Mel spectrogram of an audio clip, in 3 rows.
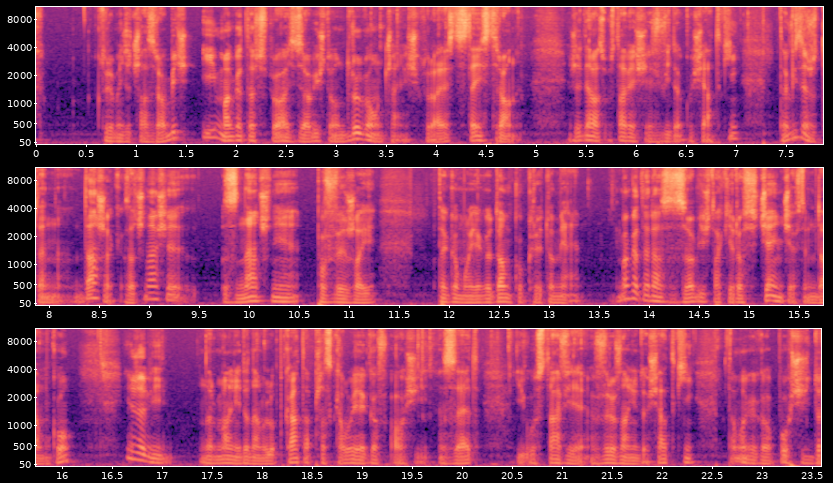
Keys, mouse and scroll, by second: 3.3-5.4 right drag, 5.0 shift+KP_1, 5.4 middle click, 5.6 right click, 5.6 KP_3, 6.6 z, 13.4 ctrl+r, 18.7 s, 20.4 shift+s, 22.5-23.5 drag.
